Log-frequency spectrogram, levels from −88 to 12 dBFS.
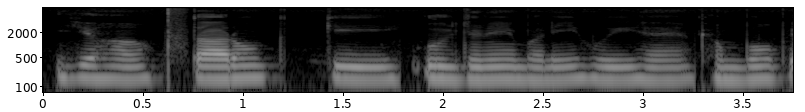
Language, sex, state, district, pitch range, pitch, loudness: Hindi, male, Bihar, Purnia, 145-155 Hz, 150 Hz, -39 LUFS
